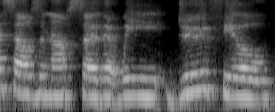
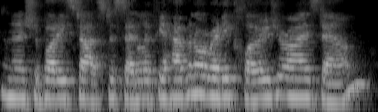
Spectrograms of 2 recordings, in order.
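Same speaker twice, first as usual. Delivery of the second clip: guided relaxation; 2 semitones lower, 3 dB quieter than usual. Real, not acted. Yoga teacher guides class with eyes closed, soft guided relaxation. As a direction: ease them inward, calm and unhurried.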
